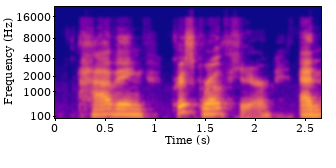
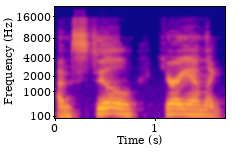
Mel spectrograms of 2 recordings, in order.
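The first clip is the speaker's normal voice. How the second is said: ordinary delivery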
